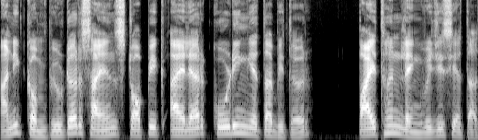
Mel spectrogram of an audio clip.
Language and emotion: Goan Konkani, neutral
